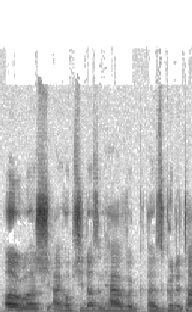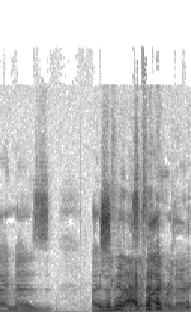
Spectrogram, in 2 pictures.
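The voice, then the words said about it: Poor imitation of another person's accent. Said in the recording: “That's my attempt at Jose's accent ... That was terrible ... It was bad ... I'm not good at accents”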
